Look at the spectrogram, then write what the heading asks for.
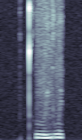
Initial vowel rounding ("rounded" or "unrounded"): rounded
